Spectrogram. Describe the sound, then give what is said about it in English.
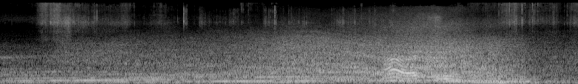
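A truck engine roars, revving hard as a young driver burns out from a corner and accelerates away toward a main road, its droning pitch climbing sharply near the end before the sound begins to fall off. “and then squealed out from, burned out from the corner, and hauled ass as fast as he could around the corner to get on the main road here.”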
